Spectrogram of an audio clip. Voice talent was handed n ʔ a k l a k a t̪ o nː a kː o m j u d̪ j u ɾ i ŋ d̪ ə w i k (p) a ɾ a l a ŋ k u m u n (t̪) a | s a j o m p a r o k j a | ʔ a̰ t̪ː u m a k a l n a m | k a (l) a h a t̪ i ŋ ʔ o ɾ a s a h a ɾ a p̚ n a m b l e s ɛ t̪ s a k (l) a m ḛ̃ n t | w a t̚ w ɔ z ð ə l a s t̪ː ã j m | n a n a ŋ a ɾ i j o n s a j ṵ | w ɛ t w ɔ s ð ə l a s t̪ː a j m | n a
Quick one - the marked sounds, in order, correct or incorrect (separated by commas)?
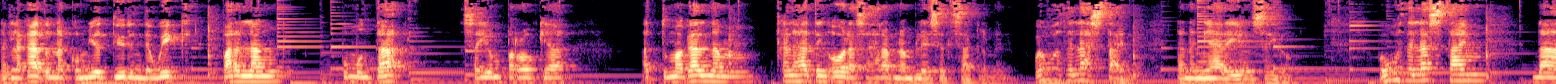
correct, correct, correct, incorrect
